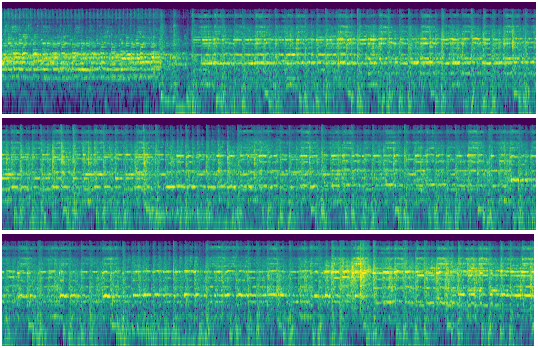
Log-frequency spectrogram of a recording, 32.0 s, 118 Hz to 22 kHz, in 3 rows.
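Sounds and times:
band music over loudspeaker: 0.0s - 32.0s
high held melody line: 0.0s - 32.0s
dense drumming: 1.8s - 32.0s.

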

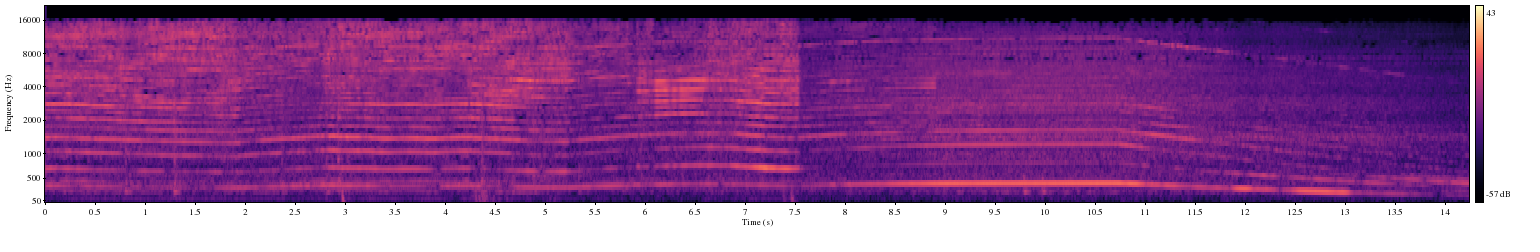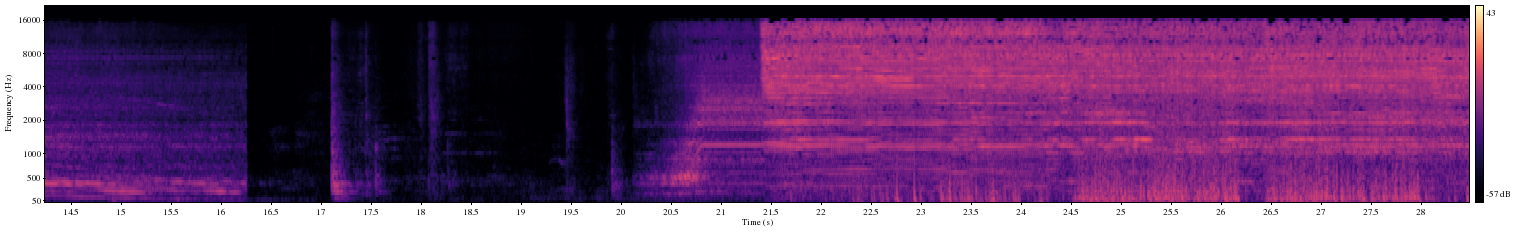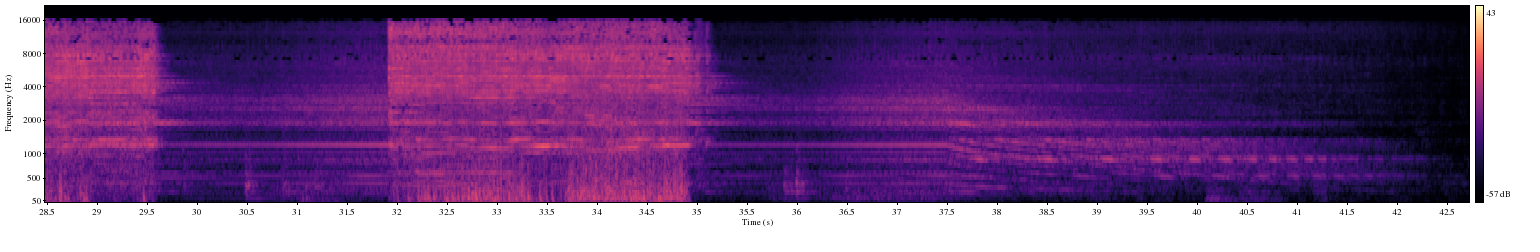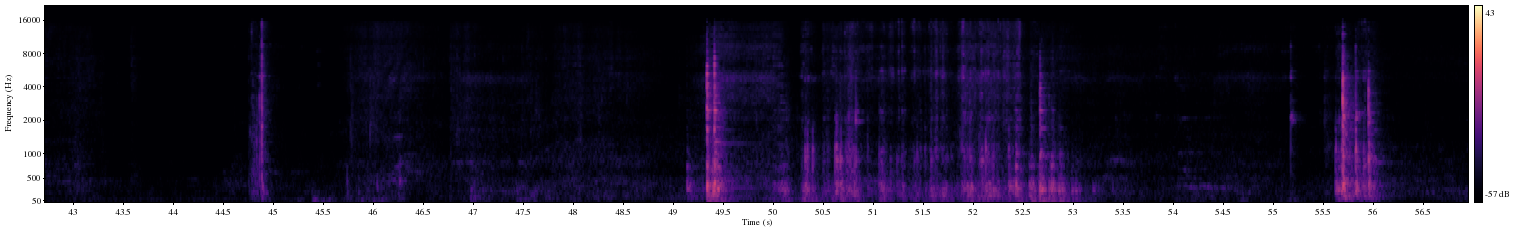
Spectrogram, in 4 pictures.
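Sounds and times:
table saw cutting wood: 0.0s - 16.3s, 20.2s - 42.7s
power tool motor whine: 5.6s - 16.3s.

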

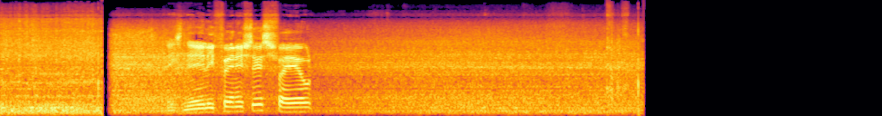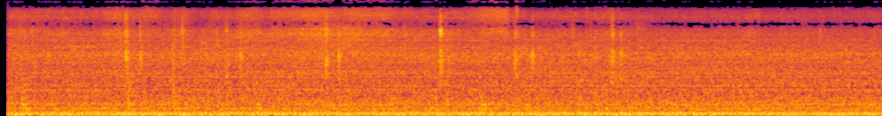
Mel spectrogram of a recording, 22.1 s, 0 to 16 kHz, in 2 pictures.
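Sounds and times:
tractor engine droning: 11.2s - 22.0s.

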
